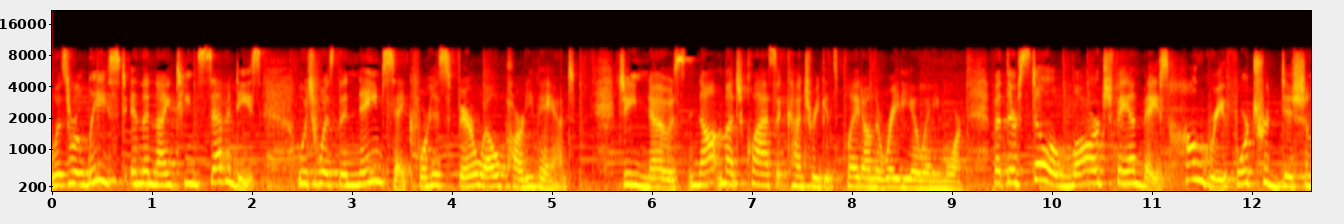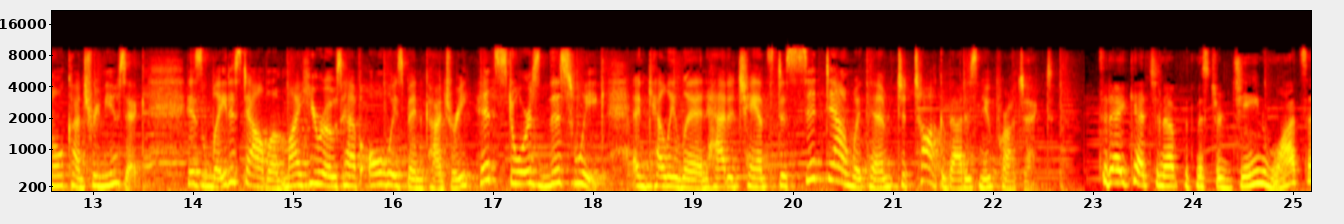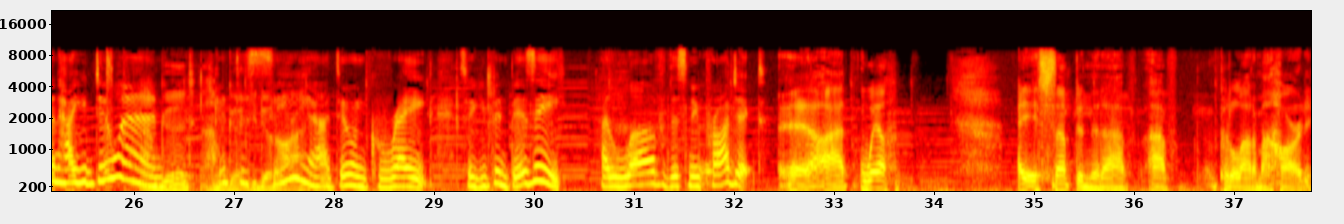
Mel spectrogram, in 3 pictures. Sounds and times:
Music: 0:00.0 - 0:37.7
Speech: 0:23.1 - 0:33.6, 0:34.9 - 0:37.7.

